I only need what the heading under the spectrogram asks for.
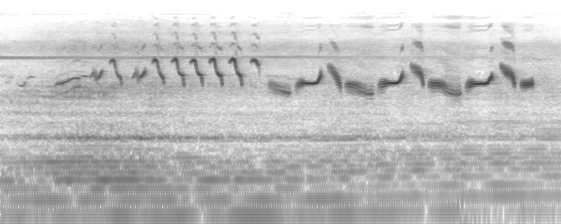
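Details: A Horsfield's bush lark sings in the "tung roll" style, with a quick series of sharp upward whistles followed by slower, sweeping slurred notes, over a steady low hum and faint background music.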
